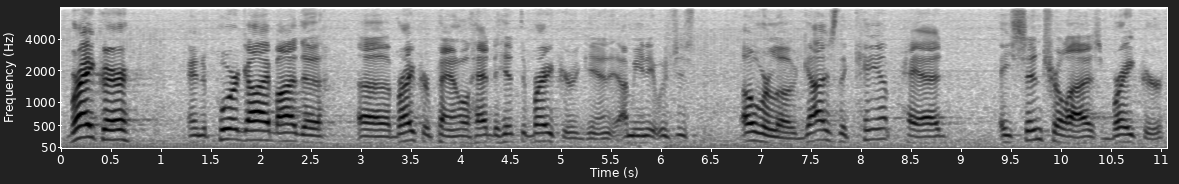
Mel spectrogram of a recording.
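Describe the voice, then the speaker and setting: Folksy male preacher, fairly high voice, long church-hall reverb. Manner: folksy, reminiscing, building to emphatic exclamations. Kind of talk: sermon with storytelling. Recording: long hall reverb, faint background noise.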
